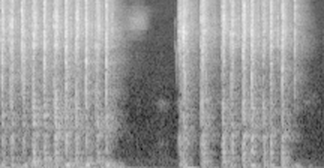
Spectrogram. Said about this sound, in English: Let me just really type on my mechanical keyboard real quick.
